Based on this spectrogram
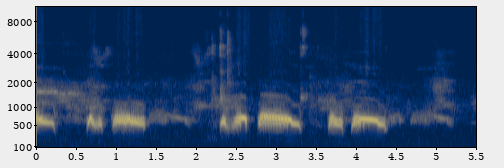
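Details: Spotted dove calling in thổ style to draw in wild doves: three quick coo phrases, each a paired short note and a long wavering coo, with fainter overlapping coos and higher sliding tones between them.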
